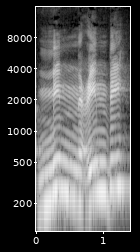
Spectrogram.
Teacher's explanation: التقت نون وعين، الأصل أن تبين النون وتبين العين، الإظهار.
